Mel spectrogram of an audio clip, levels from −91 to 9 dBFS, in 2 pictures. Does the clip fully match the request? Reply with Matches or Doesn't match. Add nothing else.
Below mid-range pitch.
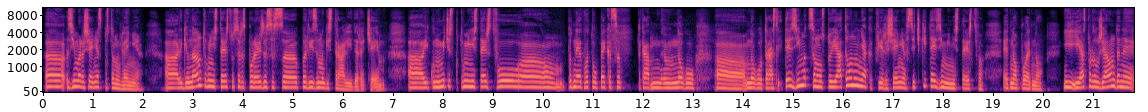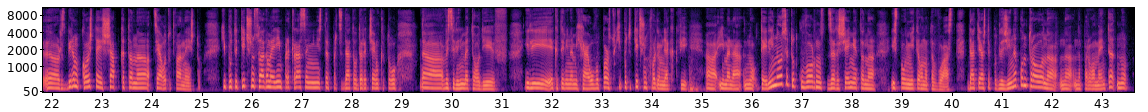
Doesn't match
